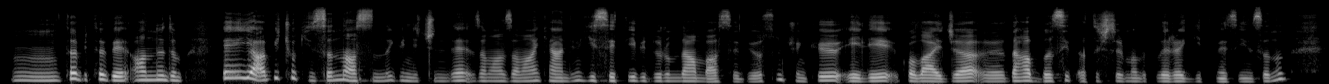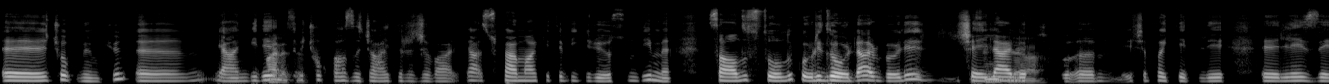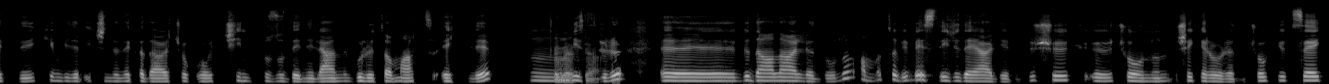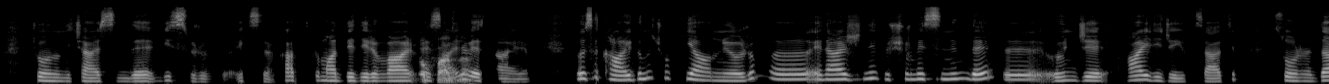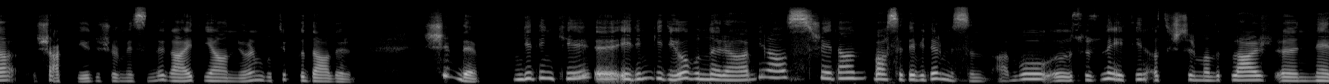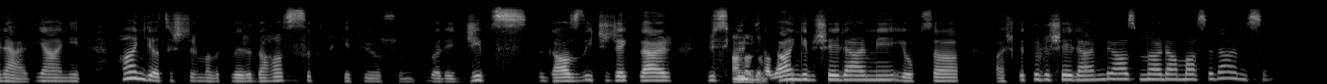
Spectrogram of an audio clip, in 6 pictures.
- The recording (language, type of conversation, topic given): Turkish, advice, Atıştırmalık seçimlerimi evde ve dışarıda daha sağlıklı nasıl yapabilirim?
- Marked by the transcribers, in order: laughing while speaking: "koridorlar"; other noise; tsk; "bisküvi" said as "bisküvit"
